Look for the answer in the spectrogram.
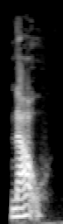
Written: navene

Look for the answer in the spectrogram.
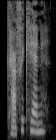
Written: kaffekande

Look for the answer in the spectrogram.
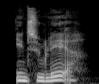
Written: insulær

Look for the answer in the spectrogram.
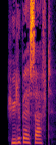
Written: SAFTS

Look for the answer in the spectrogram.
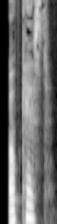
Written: opkast

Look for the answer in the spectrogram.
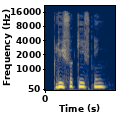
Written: blyforgiftning

